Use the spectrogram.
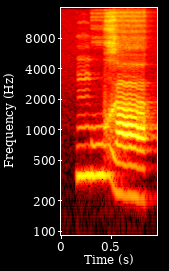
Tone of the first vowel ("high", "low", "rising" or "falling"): high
